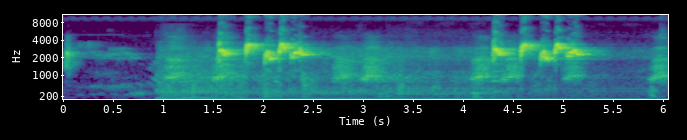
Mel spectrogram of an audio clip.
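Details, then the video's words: Red-whiskered bulbul song used to lure wild birds or excite caged ones: two loud warbled phrases of quick bright notes, over a murmuring background of lower chattering and faint hum. "เสียงนกกรงหัวจุก สำหรับต่อ หรือ เปิดให้นกคึก เสียงเพราะๆ"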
